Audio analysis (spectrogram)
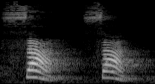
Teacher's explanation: Sin, sa mendesis, meringis, dan bersih.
